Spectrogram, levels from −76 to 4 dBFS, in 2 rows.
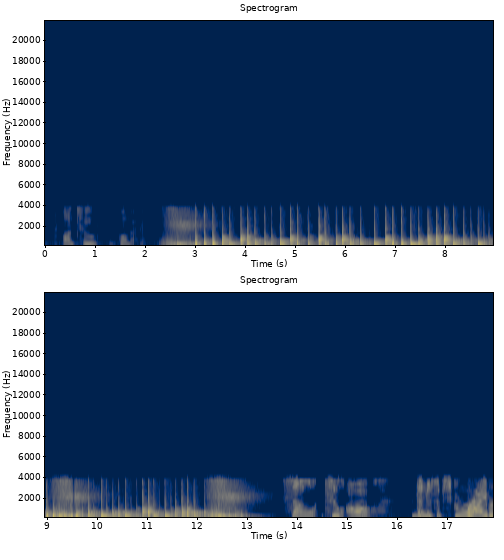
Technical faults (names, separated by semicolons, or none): short concealed packet loss; burst of packet loss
